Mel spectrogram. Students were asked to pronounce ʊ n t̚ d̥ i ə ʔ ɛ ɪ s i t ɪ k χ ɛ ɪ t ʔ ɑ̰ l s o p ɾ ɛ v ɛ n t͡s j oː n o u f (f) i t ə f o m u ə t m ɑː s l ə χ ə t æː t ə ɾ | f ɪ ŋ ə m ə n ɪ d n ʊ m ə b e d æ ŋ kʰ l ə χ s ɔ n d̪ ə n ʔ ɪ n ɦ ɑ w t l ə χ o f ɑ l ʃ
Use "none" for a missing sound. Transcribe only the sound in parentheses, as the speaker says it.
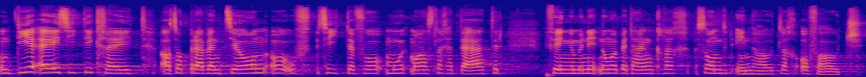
s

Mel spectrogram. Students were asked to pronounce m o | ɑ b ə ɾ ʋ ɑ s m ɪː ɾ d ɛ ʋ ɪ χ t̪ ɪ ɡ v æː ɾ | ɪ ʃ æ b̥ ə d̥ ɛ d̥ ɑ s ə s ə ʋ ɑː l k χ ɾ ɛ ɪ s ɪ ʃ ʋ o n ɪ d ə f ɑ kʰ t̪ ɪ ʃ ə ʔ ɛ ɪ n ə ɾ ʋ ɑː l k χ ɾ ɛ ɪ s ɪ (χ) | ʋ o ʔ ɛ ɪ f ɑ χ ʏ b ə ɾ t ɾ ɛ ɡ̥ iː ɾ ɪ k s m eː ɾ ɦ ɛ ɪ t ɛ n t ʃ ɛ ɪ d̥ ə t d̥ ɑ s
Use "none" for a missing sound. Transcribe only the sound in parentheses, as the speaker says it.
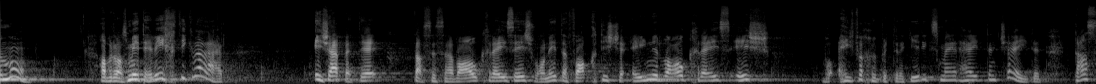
ʃ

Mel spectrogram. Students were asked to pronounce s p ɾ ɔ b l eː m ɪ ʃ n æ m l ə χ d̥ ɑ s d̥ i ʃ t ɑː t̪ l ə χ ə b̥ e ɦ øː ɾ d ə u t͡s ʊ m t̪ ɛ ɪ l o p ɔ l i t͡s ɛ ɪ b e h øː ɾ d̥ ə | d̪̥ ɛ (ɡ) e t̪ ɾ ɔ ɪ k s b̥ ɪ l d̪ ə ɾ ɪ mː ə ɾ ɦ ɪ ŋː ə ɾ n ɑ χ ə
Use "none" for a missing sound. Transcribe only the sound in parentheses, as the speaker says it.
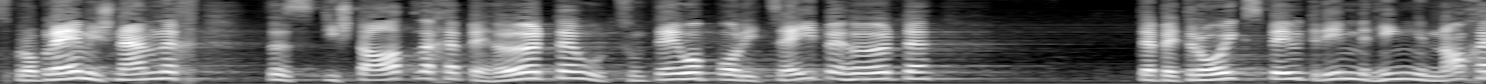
b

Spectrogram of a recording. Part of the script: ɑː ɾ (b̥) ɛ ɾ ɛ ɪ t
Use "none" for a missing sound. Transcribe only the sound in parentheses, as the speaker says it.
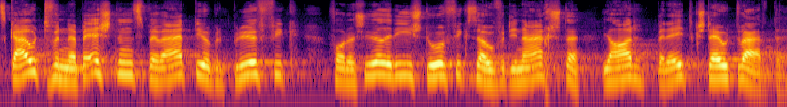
b̥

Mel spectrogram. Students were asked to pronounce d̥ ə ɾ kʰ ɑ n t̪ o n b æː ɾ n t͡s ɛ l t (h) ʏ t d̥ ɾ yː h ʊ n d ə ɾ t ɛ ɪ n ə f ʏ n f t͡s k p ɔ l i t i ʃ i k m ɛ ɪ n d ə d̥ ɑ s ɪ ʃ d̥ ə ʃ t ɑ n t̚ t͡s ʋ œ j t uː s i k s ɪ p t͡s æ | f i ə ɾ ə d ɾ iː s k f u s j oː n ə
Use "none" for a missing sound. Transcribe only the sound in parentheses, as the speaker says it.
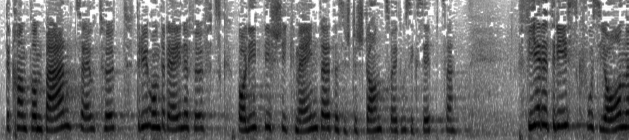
h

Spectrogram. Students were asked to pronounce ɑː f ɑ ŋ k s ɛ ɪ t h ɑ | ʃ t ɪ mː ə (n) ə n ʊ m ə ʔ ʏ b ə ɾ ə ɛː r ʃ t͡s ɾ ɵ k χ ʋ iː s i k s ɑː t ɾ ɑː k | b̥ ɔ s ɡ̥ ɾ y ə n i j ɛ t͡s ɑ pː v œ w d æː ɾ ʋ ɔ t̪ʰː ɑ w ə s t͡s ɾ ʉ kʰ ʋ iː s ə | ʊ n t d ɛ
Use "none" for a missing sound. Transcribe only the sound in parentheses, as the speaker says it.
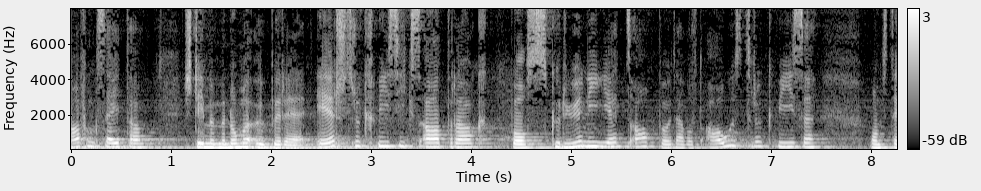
m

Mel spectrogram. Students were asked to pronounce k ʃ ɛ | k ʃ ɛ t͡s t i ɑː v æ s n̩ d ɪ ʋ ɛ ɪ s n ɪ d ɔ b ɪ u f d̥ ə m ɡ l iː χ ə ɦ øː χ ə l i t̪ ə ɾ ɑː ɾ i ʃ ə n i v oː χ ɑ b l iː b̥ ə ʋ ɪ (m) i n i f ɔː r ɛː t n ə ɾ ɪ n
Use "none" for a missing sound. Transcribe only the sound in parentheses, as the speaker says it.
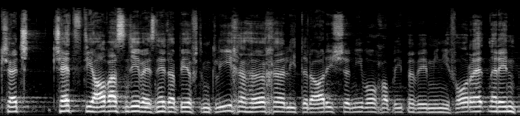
m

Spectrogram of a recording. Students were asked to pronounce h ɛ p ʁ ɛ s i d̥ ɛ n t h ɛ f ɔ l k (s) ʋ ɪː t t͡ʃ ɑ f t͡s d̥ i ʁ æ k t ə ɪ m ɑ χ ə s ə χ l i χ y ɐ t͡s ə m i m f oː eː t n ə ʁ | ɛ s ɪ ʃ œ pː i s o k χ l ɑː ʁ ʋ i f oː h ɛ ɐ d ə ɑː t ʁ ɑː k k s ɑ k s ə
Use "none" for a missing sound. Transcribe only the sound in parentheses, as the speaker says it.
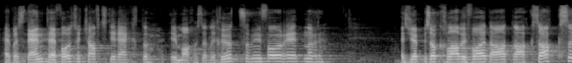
s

